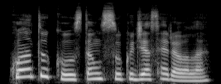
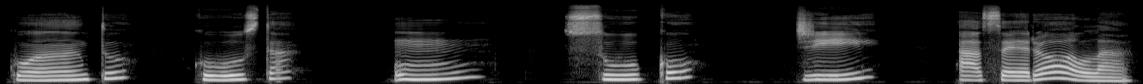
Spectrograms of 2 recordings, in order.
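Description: First: It is said fast. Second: It is said slowly.

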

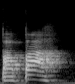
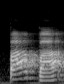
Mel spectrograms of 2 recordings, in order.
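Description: First: The stress is on the last syllable. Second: The stress is on the first syllable. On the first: The speaker calls it right. "I want you to say papa" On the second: The speaker calls it wrong. "I don't want you to say papa"

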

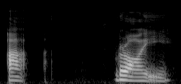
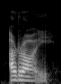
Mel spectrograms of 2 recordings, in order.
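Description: First: The word is said slowly. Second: The word is said quickly.

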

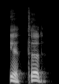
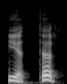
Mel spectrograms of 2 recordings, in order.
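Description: The two takes are said the same way.

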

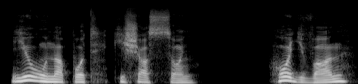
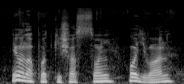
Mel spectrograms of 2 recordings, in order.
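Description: First: It is said slowly. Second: It is said at normal speed.

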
